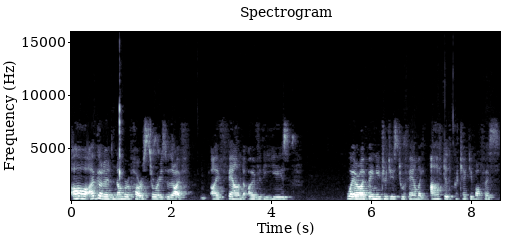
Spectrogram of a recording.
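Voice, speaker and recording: A woman with an Australian accent talks at a fairly quick pace. Her medium-pitched voice stays monotone and flat. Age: 60s. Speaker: podcast host on finance and wellbeing. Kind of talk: casual chat.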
